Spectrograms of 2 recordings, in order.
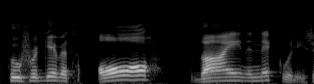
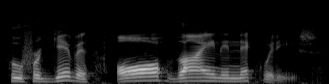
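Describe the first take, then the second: First: Loud raised proclamation of the verse; scripture reading, higher. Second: Loud, slow proclamation; scripture reading. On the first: Preacher repeating the verse to the congregation, raised and loud. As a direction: lift it higher and call it out. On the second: Preacher reading verse three, slow loud proclamation. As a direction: draw out the verse loudly and slowly. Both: Acted.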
